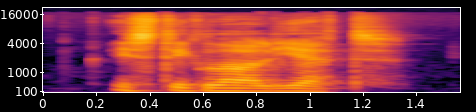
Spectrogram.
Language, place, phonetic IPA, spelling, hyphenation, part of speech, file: Azerbaijani, Baku, [istiɡɫɑ(ː)lijæt], istiqlaliyyət, is‧tiq‧la‧liy‧yət, noun, LL-Q9292 (aze)-istiqlaliyyət.wav
- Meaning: independence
